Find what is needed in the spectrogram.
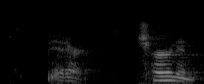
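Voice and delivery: whispered, barely voiced; whispered bitter. Real, not acted. Preacher naming the congregation's bitterness, in a whisper. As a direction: breathe the word out like a secret hurt.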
